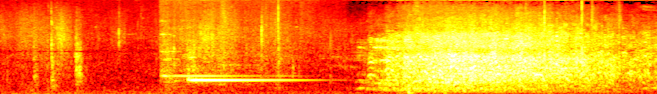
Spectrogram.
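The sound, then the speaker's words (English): A doorbell rings once with a clear, sustained chime that hangs for a couple of seconds, then a loud burst of noisy commotion and voices takes over. “Now, ring the bell.”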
